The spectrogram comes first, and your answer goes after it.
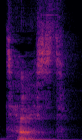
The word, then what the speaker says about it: test: pronunciation no they don't the first one is test so it's got the e sound like in egg okay test and the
